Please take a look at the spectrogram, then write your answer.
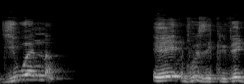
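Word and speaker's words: Djiouen: Donc, Gyiwen s'écrit, Gyiwen s'écrit D-J-I-O-U-E-N. C'est Gyiwen.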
